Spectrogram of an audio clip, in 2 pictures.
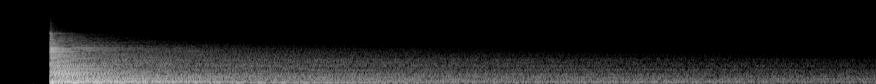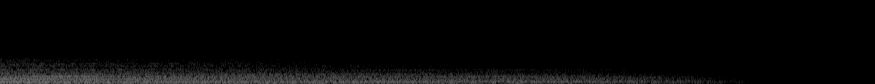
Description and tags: All 88 Final
Simultaneous sounding of all 88 piano keys at a constant velocity using Native Instrument's "The Grandeur".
